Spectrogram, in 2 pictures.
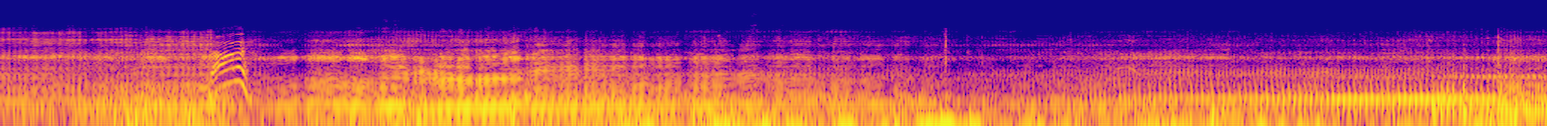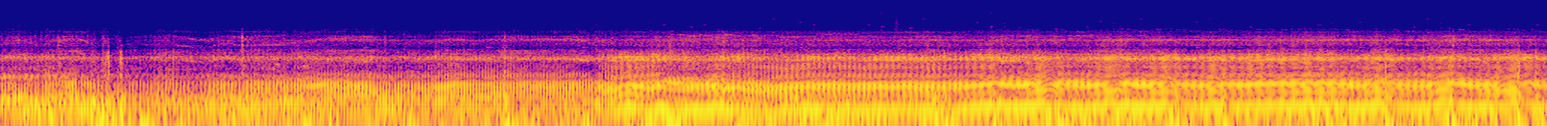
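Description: Dirt bike engine running steadily at low revs, with music and a singing voice mixed over it.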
